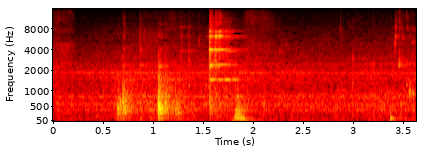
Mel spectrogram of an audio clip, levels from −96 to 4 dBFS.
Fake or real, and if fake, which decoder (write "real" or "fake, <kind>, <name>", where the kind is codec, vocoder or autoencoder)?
real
